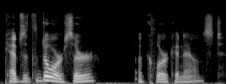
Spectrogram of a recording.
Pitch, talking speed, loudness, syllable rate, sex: 135 Hz, 210 wpm, -20 LUFS, 5.5 syllables/s, male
